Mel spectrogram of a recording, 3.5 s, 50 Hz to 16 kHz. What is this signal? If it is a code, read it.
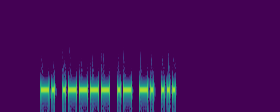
Morse code, heard as a keyed tone, about 44 wpm, 700 Hz. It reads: N1ANS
